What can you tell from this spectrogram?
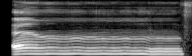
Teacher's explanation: Nun mati bertemu dengan fa. Ikhfa hakiki. Untuk kita sembunyikan bunyi nun itu ke dalam huruf fa.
